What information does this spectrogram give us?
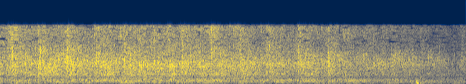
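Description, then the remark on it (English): An audience at a church service applauds steadily, a dense wash of many hands clapping at once, fairly loud and unbroken before it slowly tapers off toward the end. “Yes, that's a good place to clap.”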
